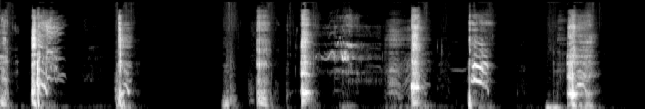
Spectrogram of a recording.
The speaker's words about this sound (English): Would you rather have me cough?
